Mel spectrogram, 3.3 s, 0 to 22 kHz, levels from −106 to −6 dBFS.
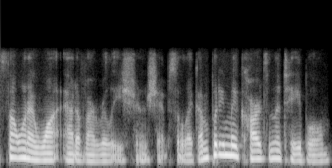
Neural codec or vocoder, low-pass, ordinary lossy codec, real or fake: codec, 16 kHz, 4.8 kbps, FACodec; 7.2 kHz; Opus, 32 kbps; fake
